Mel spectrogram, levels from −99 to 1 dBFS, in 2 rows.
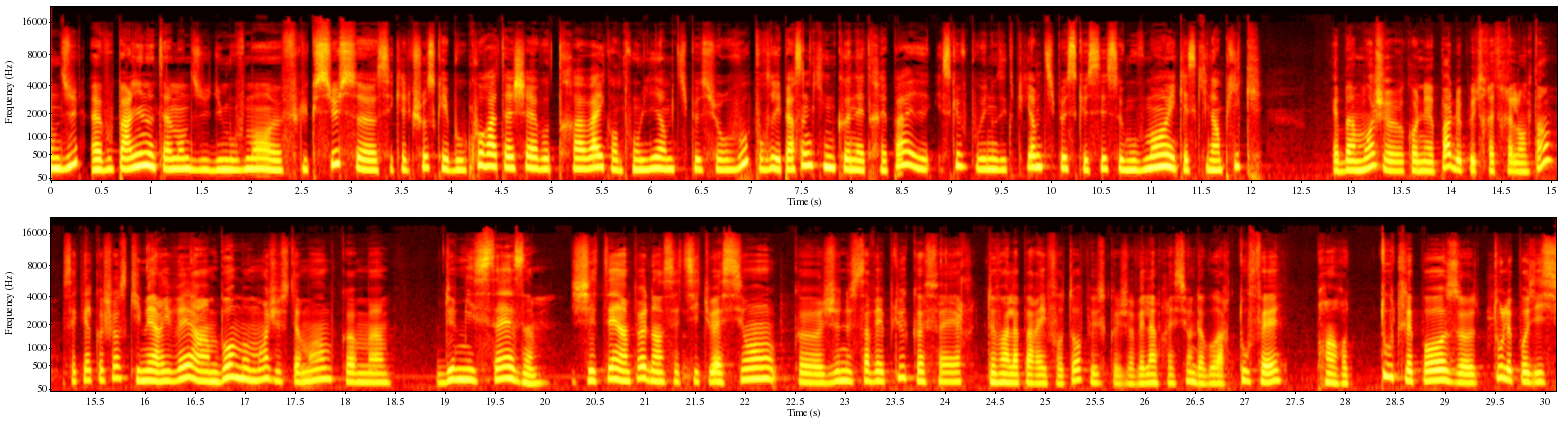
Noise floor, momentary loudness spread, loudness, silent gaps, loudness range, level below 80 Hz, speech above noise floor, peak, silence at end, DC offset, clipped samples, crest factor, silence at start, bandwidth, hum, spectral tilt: -56 dBFS; 8 LU; -19 LUFS; none; 4 LU; -56 dBFS; 37 dB; -2 dBFS; 0 s; under 0.1%; under 0.1%; 16 dB; 0 s; 17 kHz; none; -5 dB/octave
